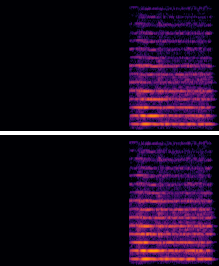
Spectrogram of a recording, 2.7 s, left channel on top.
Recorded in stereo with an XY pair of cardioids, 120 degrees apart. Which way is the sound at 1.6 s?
25° right.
